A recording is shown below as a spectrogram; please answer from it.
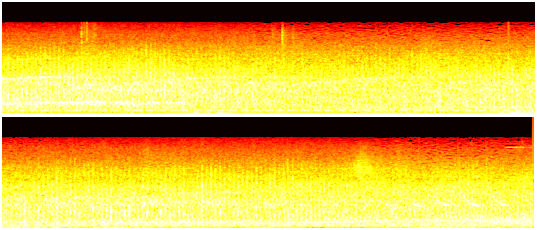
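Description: Helicopter drone, steady, with a low hum that grows stronger in the second half and a high wavering wail that rises and falls in the first few seconds.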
